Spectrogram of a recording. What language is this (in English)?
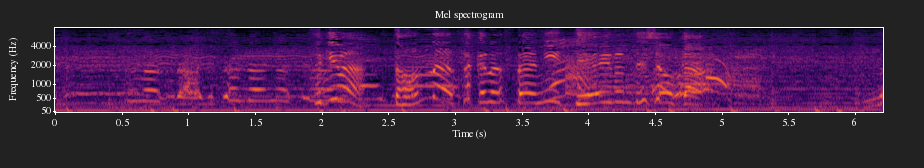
Japanese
